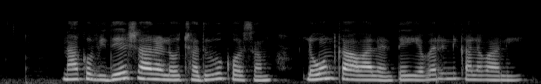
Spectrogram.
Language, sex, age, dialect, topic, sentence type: Telugu, female, 31-35, Utterandhra, banking, question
